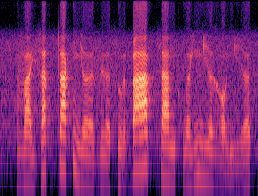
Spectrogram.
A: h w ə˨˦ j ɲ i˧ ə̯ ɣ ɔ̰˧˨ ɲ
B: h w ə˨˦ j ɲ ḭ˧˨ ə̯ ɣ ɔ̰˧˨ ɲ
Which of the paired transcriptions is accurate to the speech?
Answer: A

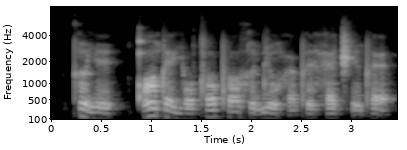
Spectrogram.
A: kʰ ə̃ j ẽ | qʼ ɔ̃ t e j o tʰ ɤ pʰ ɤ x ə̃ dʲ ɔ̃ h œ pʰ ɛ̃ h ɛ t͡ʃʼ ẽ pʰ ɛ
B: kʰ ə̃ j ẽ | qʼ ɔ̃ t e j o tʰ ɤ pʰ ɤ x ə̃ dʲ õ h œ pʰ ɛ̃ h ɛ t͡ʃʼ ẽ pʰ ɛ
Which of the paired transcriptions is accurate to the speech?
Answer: B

